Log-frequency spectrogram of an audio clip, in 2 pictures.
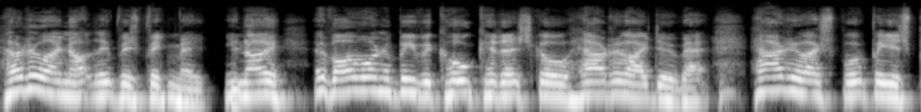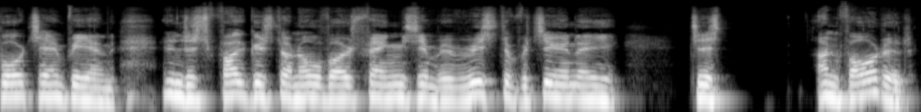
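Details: Adult man with cerebral palsy since birth, a lifelong physical disability with a self-described speech impediment, speaking in real conversation; dysarthria (cerebral palsy).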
